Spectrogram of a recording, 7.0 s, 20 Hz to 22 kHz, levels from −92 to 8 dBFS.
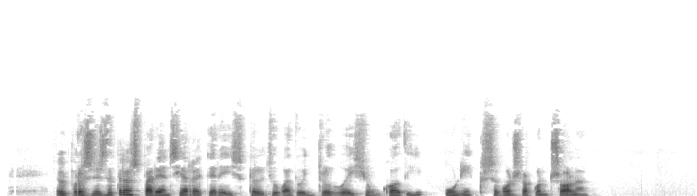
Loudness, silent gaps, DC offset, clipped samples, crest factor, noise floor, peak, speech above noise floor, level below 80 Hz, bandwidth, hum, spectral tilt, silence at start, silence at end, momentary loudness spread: -27 LUFS; none; under 0.1%; under 0.1%; 22 dB; -78 dBFS; -4 dBFS; 53 dB; -76 dBFS; 9.6 kHz; none; -6.5 dB/octave; 0.55 s; 1.1 s; 11 LU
